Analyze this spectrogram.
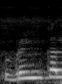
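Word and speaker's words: wrinkle: देखो हम रिंकल को कैसे रीड करेंगे, रिंकल नहीं बोलेंगे, क्या बोलेंगे, रिंकल, because W is silent letter.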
